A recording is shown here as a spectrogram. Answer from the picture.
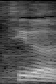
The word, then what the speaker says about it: T Dub: It's T Dub, man.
